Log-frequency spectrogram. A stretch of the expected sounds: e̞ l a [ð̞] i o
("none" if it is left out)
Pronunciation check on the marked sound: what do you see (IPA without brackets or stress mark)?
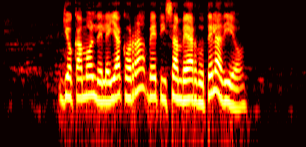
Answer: ð̞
